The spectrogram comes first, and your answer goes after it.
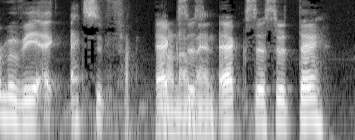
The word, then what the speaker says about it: Exte: It's EXTE, but it's like there's 17 extra syllables because it involves an X and is spoken in Japanese. So it's like a 5-syllable word instead. But the main image you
